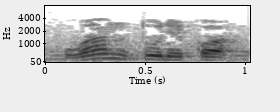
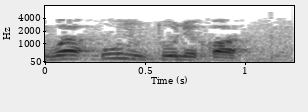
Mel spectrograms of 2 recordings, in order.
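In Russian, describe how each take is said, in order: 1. Слово идёт прямо от 'wa' к 'n'. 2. После 'wa' слышится добавочный гласный 'u'. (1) "то будет говориться уже «вантулико»" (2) "не говори «ваунтулико»"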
